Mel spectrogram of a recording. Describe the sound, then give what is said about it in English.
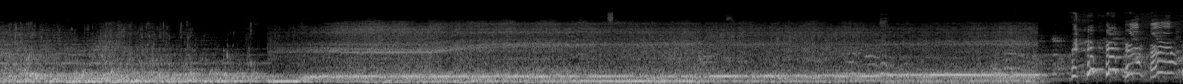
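A gondola that turns into a hovercraft in the James Bond film You Only Live Twice roars with a loud, steady engine whir and rushing noise. It cuts off near the end, and voices follow. “The old gondola hovercraft trick.”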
